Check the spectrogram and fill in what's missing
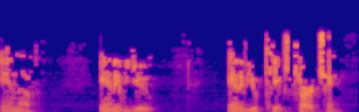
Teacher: And 跟 F 有连音， And 组合把 D 去掉用 And 进行连音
